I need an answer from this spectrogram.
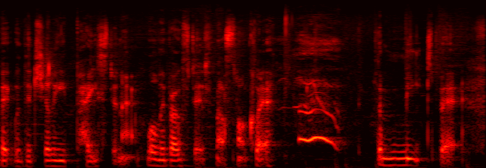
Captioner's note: laugh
